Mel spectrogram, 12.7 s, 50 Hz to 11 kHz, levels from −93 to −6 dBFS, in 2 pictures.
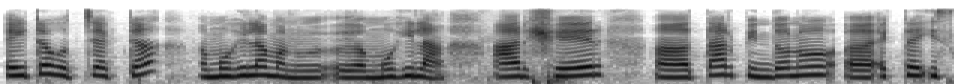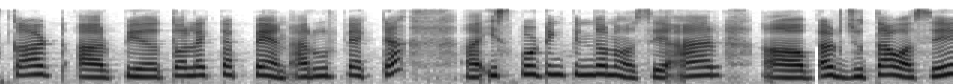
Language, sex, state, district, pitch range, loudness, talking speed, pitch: Bengali, female, West Bengal, Kolkata, 260-315 Hz, -16 LUFS, 125 wpm, 290 Hz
